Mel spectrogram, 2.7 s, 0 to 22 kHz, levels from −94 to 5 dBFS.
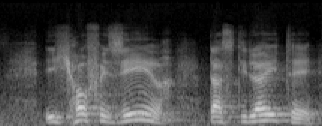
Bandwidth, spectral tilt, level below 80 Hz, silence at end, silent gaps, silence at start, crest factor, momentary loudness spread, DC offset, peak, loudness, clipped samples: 9.6 kHz; -6 dB/octave; -56 dBFS; 0 s; none; 0.15 s; 18 dB; 8 LU; under 0.1%; -6 dBFS; -23 LUFS; under 0.1%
